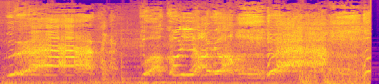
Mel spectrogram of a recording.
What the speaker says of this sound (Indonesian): Iblis yang merasuki Intan terus saja berteriak ketakutan dengan kehadiran sosok Bokolono ini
